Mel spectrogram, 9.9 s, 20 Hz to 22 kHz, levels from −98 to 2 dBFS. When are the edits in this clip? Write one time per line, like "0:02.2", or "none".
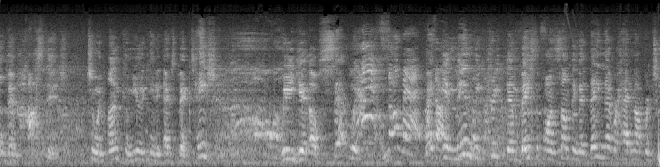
none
